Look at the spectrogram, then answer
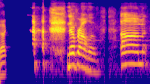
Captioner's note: laughs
